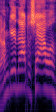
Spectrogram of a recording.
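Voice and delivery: high mock woman's voice.

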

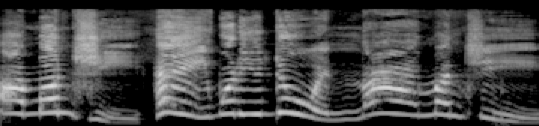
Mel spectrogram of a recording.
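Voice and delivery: very high, sing-song cartoon voice with swooping pitch. Retelling how the actor voices the creature: Dom DeLuise voicing Munchie. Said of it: "Dom DeLuise being like".

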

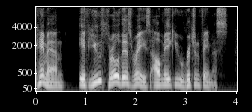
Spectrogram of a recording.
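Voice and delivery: plain

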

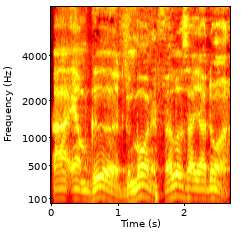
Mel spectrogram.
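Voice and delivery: very loud, big-voiced, booming delivery. Weekly guest greeting the hosts in the morning, in a deep voice. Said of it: "You got the deep voice".

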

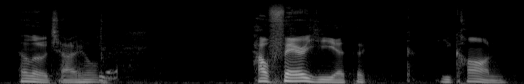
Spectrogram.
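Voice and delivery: lowest possible voice. [name] answers a young girl in cosplay at a con: [name]'s voice dropped very low. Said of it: "drops his voice down as low as humanly possible".

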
